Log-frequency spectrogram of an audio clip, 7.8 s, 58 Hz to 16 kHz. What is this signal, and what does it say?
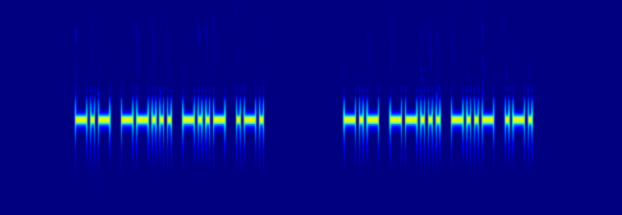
Morse code, heard as a keyed tone, about 25 wpm, 700 Hz. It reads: K7XR K7XR
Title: USA Call Signs - 4 Characters - Repeated 2x - 25wpm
